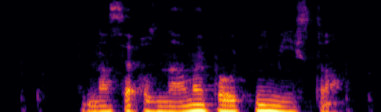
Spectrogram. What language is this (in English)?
Czech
